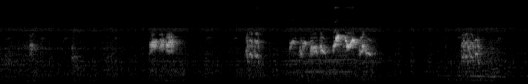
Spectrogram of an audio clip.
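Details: Kept red-whiskered bulbul in song training; short bursts of bright chirpy, warbled notes come in four spaced groups, the third a quick run of several linked phrases, over a quiet background with a faint steady hum.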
